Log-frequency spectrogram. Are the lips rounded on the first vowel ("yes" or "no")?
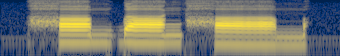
no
